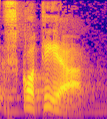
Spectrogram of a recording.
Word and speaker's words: skotia: And be careful how you pronounce this, please. It's from the Greek word skotia. That's S-K-O-T-I-A. Do not pronounce that O like an A because that means manure. It means to defecate.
